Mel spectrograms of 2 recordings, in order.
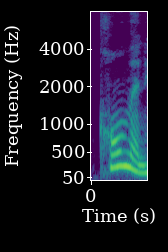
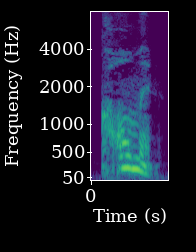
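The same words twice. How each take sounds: First: "Coleman" said with a lightly imitated Austrian accent, pitched higher and louder; a mild Austrian chef calling "Coleman"; thick Austrian accent. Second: A light imitation of a lewd, raspy [name] voice calling "Coleman"; lewd [name] rasp. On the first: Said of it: "he repeated in a thick Austrian accent". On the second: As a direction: drag "Coleman" out in a suggestive mock rasp. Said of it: "in a sort of lewd [name] rasp".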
